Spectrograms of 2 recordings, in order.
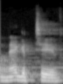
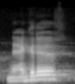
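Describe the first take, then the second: First: The t is a crisp, clearly released t. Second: The t is a quick flap, like r. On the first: The speaker calls it wrong. "ele não fala negative com T" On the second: The speaker calls it right. "A gente puxa um pouquinho esse T para o R"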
